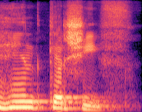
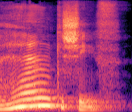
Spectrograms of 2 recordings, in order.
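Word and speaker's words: handkerchief: عندنا silent D، D is not pronounced in the following common words اوكي، هادي ما كنقولوش هاند كرشيف كنقولوا هانكشيف لان اصلا في البريتيش ما نقولوش كر اوكي نقولوا هانكشيف اللي هو المنديل.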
